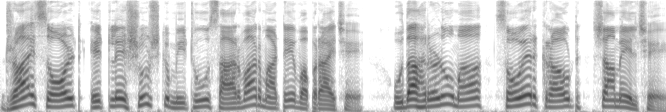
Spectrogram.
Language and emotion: Gujarati, neutral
